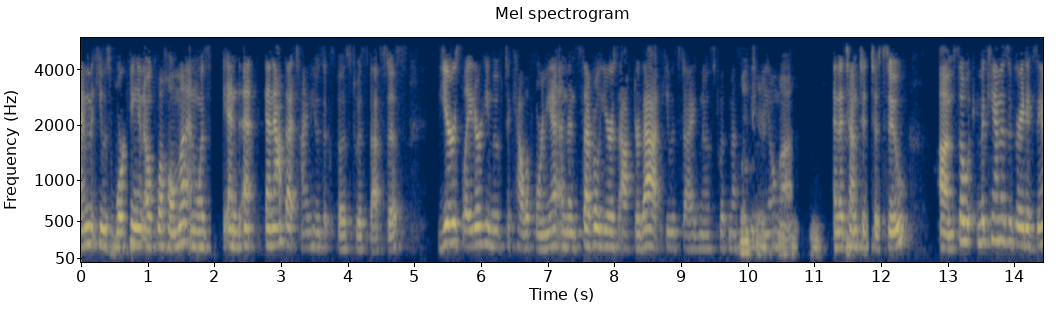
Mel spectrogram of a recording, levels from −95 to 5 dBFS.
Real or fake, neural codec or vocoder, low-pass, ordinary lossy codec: real; none; 5.4 kHz; AAC, 48 kbps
